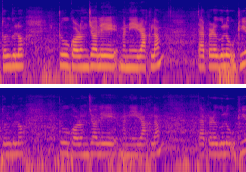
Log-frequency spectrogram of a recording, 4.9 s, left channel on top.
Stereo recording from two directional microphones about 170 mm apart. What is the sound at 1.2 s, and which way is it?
A woman's voice, 45° left (ahead or behind).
